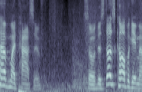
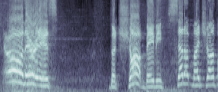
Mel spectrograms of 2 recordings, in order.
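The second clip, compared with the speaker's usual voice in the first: triumphant shout; 7 semitones higher, 9 dB louder, slower than usual. Real, not acted. Big play celebration.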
